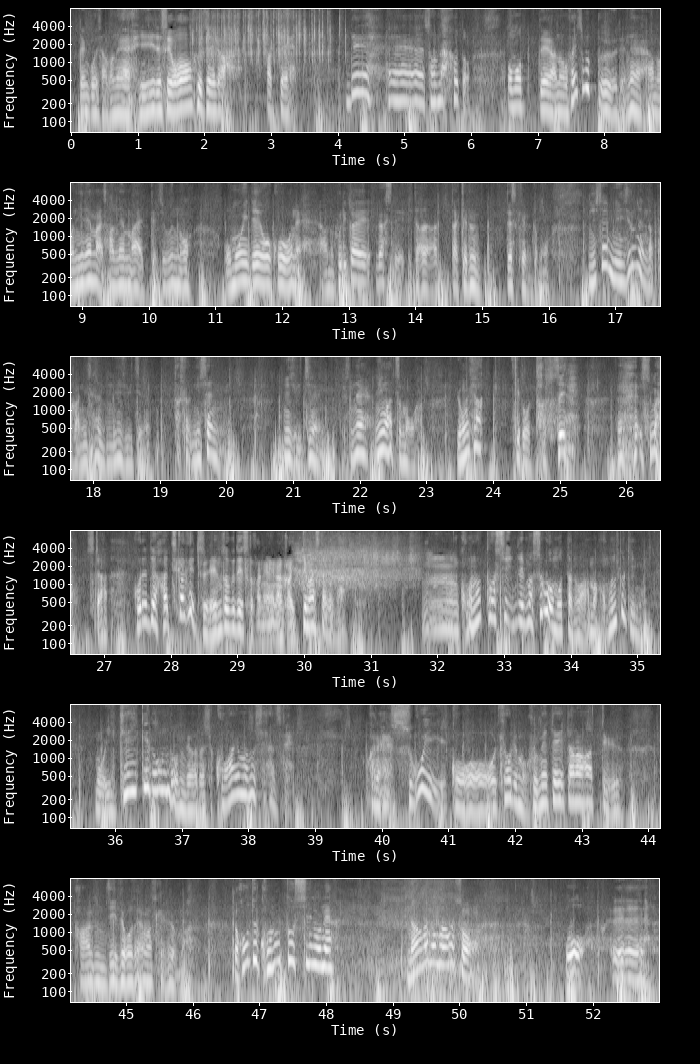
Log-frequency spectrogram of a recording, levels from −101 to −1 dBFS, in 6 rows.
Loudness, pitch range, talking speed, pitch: -18 LUFS, 125-205 Hz, 240 characters per minute, 150 Hz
